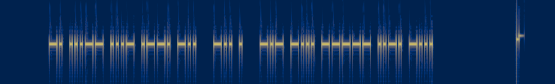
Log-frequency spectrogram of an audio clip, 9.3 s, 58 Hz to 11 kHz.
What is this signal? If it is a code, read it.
Morse code, heard as a keyed tone, about 28 wpm, 700 Hz. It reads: N3VPD DE KB0FB
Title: USA Callsign DE Callsign - 5 Characters - 28wpm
